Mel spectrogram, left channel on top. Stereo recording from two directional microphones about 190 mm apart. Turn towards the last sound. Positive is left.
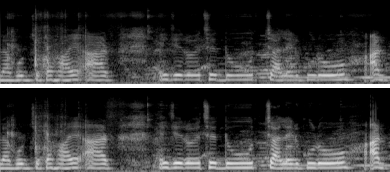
turn(degrees=-15)  # may be behind; listen again after turning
